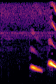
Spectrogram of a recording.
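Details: Green-winged saltator (trinca-ferro verdadeiro) kept in a cage gives two short, pure whistled notes in quick succession, each gliding slightly downward, the second higher and louder than the first.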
